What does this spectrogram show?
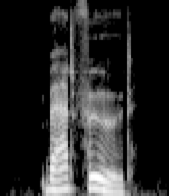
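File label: "bad food", English, female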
